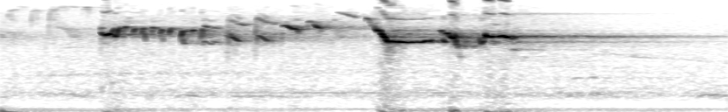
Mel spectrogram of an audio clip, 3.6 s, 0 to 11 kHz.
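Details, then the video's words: Robin song: one sustained warbling phrase of rapid, high twittering notes that swoops down into a long, even whistled tail, punctuated by a couple of sharp clicks. "1 Hour Robin Bird"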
